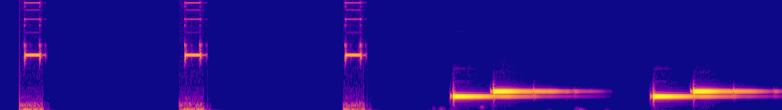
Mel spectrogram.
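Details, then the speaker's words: Nissan in-car warning: for an unfastened seatbelt, three short high beeps, then two soft two-note chimes in which a lower and a higher tone sound together, part of Nissan's newer information sounds. "Das nächste Mal haben Sie vergessen, sich anzuschnallen."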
